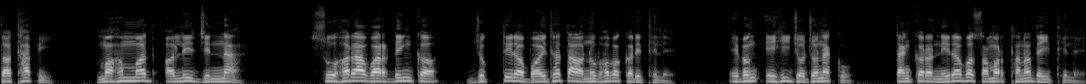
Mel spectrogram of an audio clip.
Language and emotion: Odia, neutral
